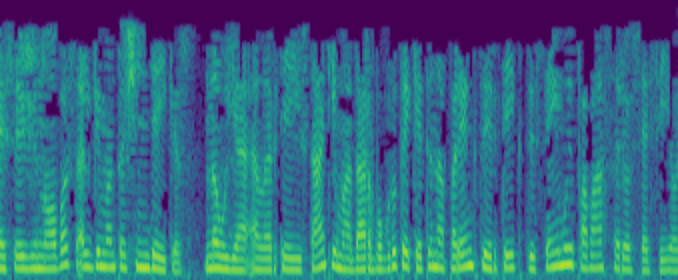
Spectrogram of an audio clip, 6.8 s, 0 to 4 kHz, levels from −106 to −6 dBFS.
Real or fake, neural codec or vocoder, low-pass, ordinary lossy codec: real; none; 3.6 kHz; MP3, 16 kbps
